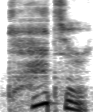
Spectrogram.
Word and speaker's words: Cather: by ready will AA will a Cather will a catter yes I've heard all the pronunciations I'm going to try to stick with Cather I almost made it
